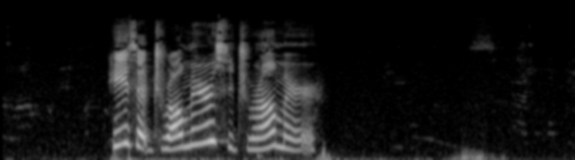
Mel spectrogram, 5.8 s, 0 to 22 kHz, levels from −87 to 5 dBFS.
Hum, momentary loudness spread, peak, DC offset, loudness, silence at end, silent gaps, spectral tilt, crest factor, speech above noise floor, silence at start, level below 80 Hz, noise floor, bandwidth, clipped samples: none; 12 LU; -6 dBFS; under 0.1%; -22 LUFS; 0.9 s; none; -1 dB/octave; 20 dB; 43 dB; 1.1 s; -54 dBFS; -66 dBFS; 14 kHz; under 0.1%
